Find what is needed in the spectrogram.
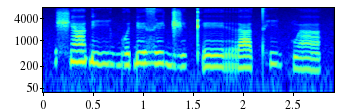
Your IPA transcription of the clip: ʃ ã˦ ɗ iː˨ ɡʷ ɪ˨ ɗ ɪ˦ z ɪ˦ d͡ʒ ɪ˨ kʼ eː˨ r a˨ tʰ i˦ kʷ ã˨

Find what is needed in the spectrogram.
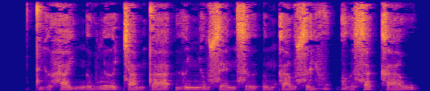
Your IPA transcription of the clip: t̪ i˨˩ ə̯ h a˧ j ŋ ə˨˩˦ w l əː˧ c a˨˩ m t̪ aː˧ ʔ ɨ˧ ə̯ ɲ ə˧˥ w s ɛ˨˩˦ n s əː˨˩˨ ʔ ə˨˩˦ m k a˧˥ w s ə˧˥ j v u˦˥ k̚ ɣ u˨˩ ə̯ s a˦˥ k̚ x a˧˥ w

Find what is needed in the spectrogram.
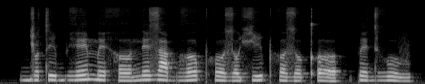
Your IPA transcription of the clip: ɟ o t i bʱ e m e h ɤ n e z a bʱ ɤ pʰ o z o ç i pʰ ɤ z o kʼ ɤ | p e dʱ u v

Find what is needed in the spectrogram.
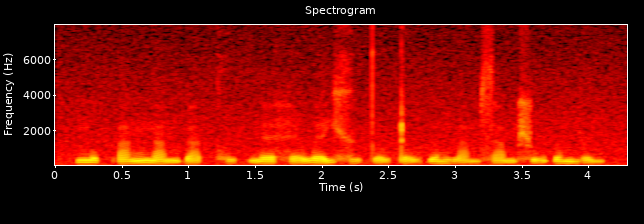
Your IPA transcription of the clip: n o˦˥ p̚ ʔ a˧˥ ŋ n a˨˩ n ɗ a˨˩ t̚ x u˨˩ k̚ n ɛ˧ h ɛ˨˩˦ w ɛ˧˥ j x ɨ˨˩ t̪ ə˨˩˦ w ʈ ə˨˩˨ w ɗ ə˧ m w a˨˩ m s a˧ m ʂ u˨˩˦ ʔ ə˧ m j ə˨˩ j

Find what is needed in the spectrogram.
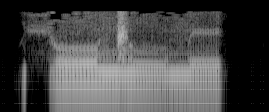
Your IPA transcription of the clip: ç oː ŋ͡ǁ uː m e

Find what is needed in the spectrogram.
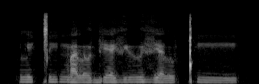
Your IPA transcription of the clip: l i ǀ i ŋ͡m a l ɤ bʲ ɛː vʲ ɯː vʲ a l u ǃʰ iː

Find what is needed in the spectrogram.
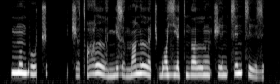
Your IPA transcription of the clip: m ũ˧ b u˨˦ t͡ʃ | t͡ʃ ə̤˨ tʼ ɑ̤˦ lː ə̤˨ nʲ ə˦ z ə̤˨ m ɑ̃˦ n lː ə˨ t͡ʃ b ɔ˧ zʲ ɑ˧ tʲ ŋ ʌ˧ lː ũ˧ t͡ʃ i˧ n t͡s i˦ n t͡s i˨ z

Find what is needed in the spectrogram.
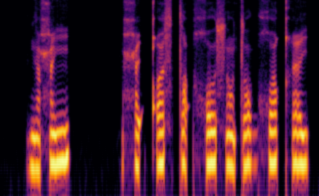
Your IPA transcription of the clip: ɡ ɛ̃ ħ ĩ | ħ i ʔ qʼ o s tˤ ɘ ʔ χ o s ɔ̃ t ɔ ɡ χ o qʰ i

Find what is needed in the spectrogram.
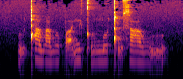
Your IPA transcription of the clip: ṵ ǃ ɑ w ɑ w o p ɑ̰ mʲ o kʼ u m o ǃ ṵ s ɑː w ṵ

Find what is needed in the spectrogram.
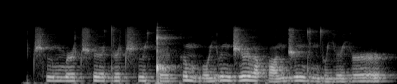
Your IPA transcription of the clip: t͡ʃʰ ɯ m ə˞ t͡ʃʰ ø d ə˞ t͡ʃʰ ɯ j ǃ ø k ə m b o j ɯ n d͡ʒ ə˞ l ɒ k ɒ n d͡ʒ u n d u n d u j ø j ə˞

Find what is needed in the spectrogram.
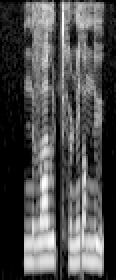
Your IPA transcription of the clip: n ʏ v a l i ʈʰ ʏ ɳ i ɾ ɔ n y

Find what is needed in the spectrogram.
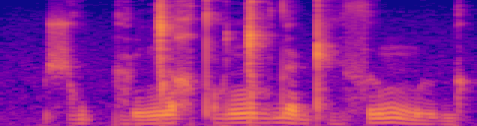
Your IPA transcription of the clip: ʃ ṳ˩ i̯ kː a̤˩ ɡ ŋ͡ǀ e˧ χ tʼ ɔ̤˧ ŋ͡ǀ ɔ̤˧ d ɛ˩ ɡ ʈʰ e̤˩ s ɯ˧ mː ɯ˩ ɡ

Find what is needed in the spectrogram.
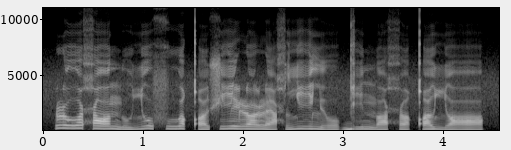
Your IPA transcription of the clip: ɭ oː˥ ħ ɒː˦ n u˩ ʎ o˥ f uː˦ qʼ u˨ ʃ iː˥ ɭ ɒ˦ ɭ æ˨ ħ ʎ i˥ lʲ oː˨ ɡ i˦ n ɒ˨ ħ o˨ qʼ o˦ ʎ ɒː˦

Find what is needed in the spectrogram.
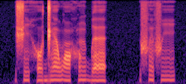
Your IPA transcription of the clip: ʃ i˨ h o˨˦ d͡ʒ ɛ̃˦ w ɔ̃˧ h ũ˦ ɡ͡b ɛ˧ | f ĩ˧ f i˧

